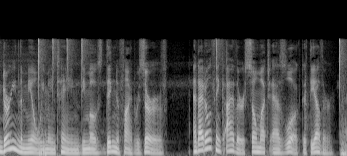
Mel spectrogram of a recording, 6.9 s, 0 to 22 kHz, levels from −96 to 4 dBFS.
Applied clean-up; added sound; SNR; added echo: none; Fire; 14 dB; none.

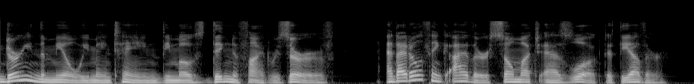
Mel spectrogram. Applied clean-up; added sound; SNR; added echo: none; none; none; none.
